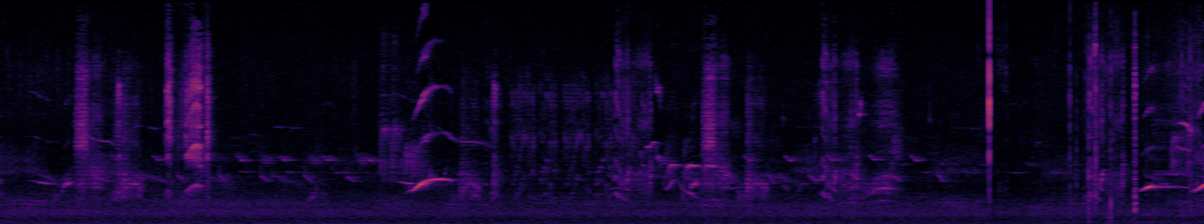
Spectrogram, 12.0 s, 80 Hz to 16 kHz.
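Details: Common starling imitating the voice of a grey partridge, recorded 10 April 2021: scattered short rising whistles and raspy notes among other faint bird calls, over a steady low wind rumble throughout.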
